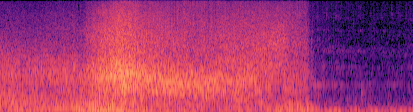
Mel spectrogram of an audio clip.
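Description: Tyres screech as a car brakes hard.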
